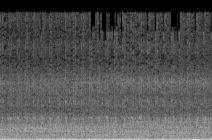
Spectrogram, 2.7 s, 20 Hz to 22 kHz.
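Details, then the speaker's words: Honda CR-V with a misfire, engine held around 1,500 rpm then lowered: low, uneven idle sputtering and stumbling; expected to die in gear; fuel pressure untested, fuel or vacuum leak not ruled out. "Still a little low, but you can definitely hear it sputtering and putting."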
